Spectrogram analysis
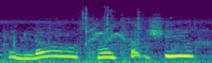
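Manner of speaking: high, slow coo at the rabbit; sweet pet-talk voice. Real, not acted. Greeting a rabbit at the farm.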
